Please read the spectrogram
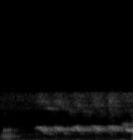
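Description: A man's short filler 'à', then a faint, drawn-out breathy rasp from his voice or breath that grows slowly louder for about a second and a half before he speaks again.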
